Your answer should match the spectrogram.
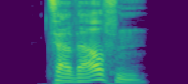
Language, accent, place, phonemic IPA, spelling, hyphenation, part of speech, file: German, Germany, Berlin, /t͡sɛɐ̯ˈvɛʁfn̩/, zerwerfen, zer‧wer‧fen, verb, De-zerwerfen.ogg
- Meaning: 1. to break by throwing 2. to fall out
